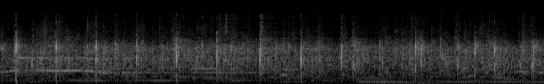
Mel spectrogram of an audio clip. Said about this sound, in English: But clap your hands for Jesus.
